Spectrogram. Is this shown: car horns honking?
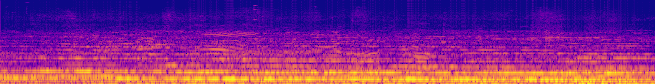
no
